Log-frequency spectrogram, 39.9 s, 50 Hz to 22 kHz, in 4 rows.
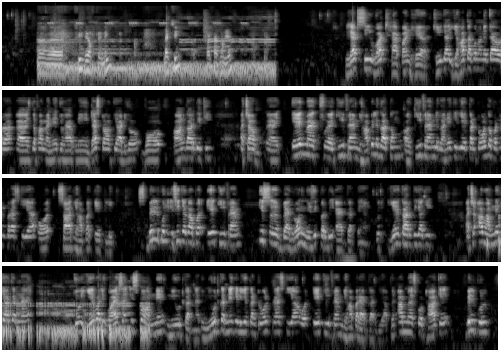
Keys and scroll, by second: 0.3 space, 5.4 space.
